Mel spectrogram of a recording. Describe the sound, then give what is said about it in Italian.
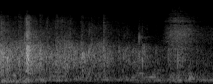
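A church audience applauds for the King (God) as they rise in God's presence, a dense crackle of many hands clapping at a fairly even loudness for about two seconds, with a faint murmur of voices mixed in. “Facciamo un applauso al Re e ci alziamo nella presenza di Dio.”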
